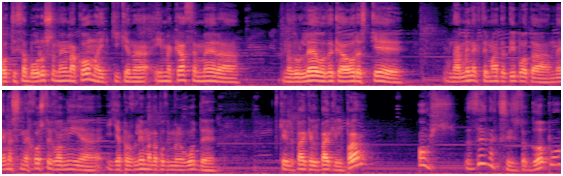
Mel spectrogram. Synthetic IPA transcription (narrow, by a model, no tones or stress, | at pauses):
o̞t̪iθɐbo̞ɾusɐnɐimeɐko̞mɐecice̞nɐime̞kɐθe̞me̞ɾɐ | nɐðule̞vo̞ðe̞kɐo̞ɾe̞sce̞ | nɐmine̞kt̪imɐt̪e̞t̪ipo̞t̪ɐnɐime̞sine̞xo̞st̪iɣo̞niɐʝɐpɾo̞vlimɐt̪ɐpuðimiuɾɣund̪e̞ | ce̞lipɐce̞lipɐce̞lipɐ | o̞çi̥ðe̞nɐksizit̪o̞nɡ̪o̞po̞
